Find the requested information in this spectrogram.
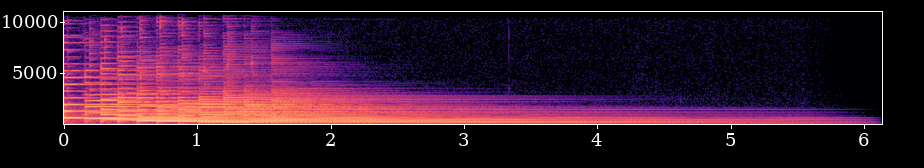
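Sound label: guzheng; Spectrasonics; Heart of Asia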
